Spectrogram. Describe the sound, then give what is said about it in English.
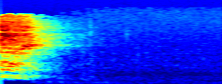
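A single sharp sneeze bursts out at the very start, a brief breathy explosion that fades quickly into near silence. No one speaks during it. “Bless you.”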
